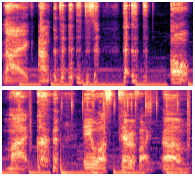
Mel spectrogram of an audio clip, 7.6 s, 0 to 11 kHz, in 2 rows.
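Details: Stuttering (stammering) in an adult man whose onset was sudden at age 14 in front of a church crowd; it was worse for years and still appears when he is nervous.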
